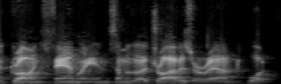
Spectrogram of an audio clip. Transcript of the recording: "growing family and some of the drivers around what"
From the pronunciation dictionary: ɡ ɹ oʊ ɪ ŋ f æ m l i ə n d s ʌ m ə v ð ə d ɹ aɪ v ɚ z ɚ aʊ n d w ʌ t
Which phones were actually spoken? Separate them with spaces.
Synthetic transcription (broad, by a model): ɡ ɹ oʊ ɪ ŋ f æ m l i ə n s ʌ m ə v ð ə d ɹ aɪ v ɚ z ɚ aʊ n d w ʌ t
